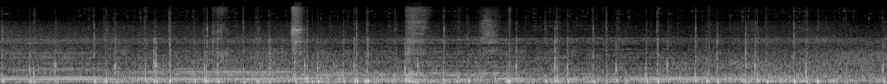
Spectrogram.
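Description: Hooves of Roach, the horse in The Witcher 3, clop in a steady, continuous rhythm against layered game ambience, fairly close and even in loudness throughout.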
